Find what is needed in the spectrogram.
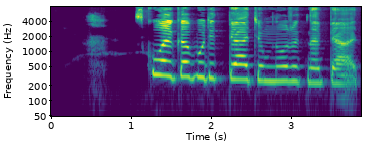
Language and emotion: Russian, sad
